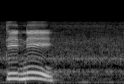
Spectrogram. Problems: none marked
